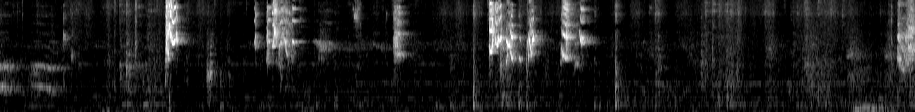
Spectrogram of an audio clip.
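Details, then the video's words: Creamino and Lutino Opaline lovebirds calling in the morning with raspy high chirps in short clusters, separated by brief pauses, over light tapping and faint rustle. "Lovebird Chirping Sounds"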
